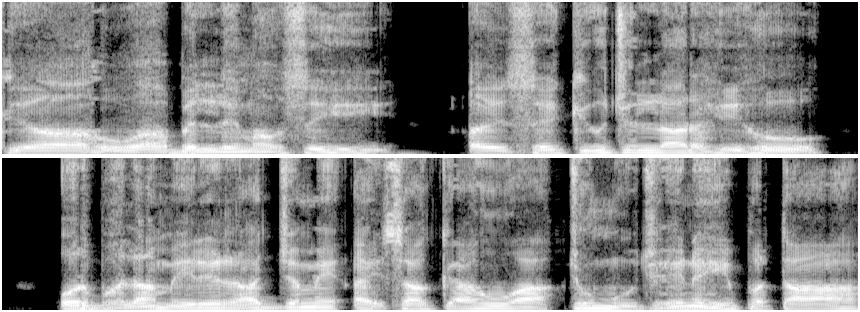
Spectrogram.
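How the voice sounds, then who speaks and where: In a cartoonish character voice, a man speaks at a very slow pace with a very deep, low pitch on a very clean recording with a silent background. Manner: authoritative.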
